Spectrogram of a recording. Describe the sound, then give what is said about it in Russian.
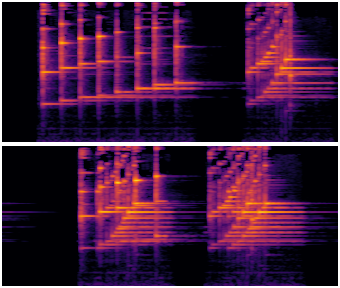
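A small bell rings in four bright bursts of tinkling, melodic notes separated by short pauses, clear with no voices. “А потом зазвонил колокольчик.”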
